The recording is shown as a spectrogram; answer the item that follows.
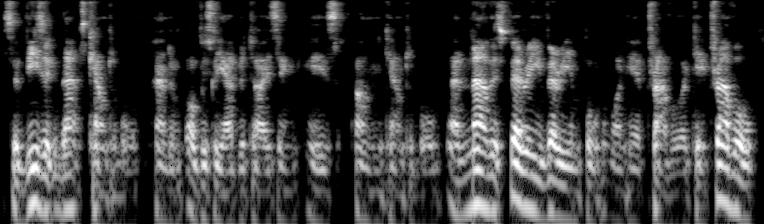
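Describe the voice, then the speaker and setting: Husky low-voiced male teacher. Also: fairly quick, few pauses, poor audio. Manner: clear, patient explanations with frequent ums. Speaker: English teacher. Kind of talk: explaining vocabulary lesson.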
